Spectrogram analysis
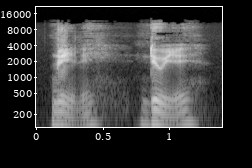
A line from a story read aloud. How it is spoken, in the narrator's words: said Gabriel gravely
